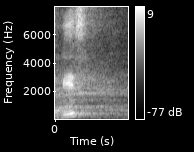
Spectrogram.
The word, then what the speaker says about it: bus: seperti ini kemudian lagi kosakata baku dengan ejaan bus namun dibacanya adalah bis tapi kosakata non baku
